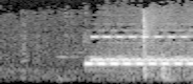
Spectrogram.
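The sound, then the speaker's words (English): A landline telephone starts ringing partway through, a loud electronic trill with a rapid warbling pulse, sounding alone without any voices. “Corey's phone is ringing, folks.”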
